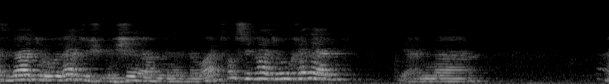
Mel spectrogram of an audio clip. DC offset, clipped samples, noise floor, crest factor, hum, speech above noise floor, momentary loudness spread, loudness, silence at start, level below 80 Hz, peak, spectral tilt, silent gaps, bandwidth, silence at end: under 0.1%; under 0.1%; -57 dBFS; 20 dB; none; 27 dB; 15 LU; -31 LUFS; 0 s; -58 dBFS; -12 dBFS; -6.5 dB/octave; none; 8.8 kHz; 0 s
